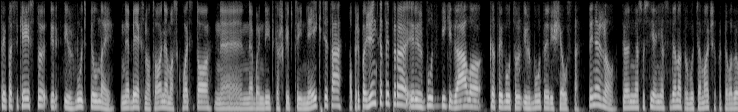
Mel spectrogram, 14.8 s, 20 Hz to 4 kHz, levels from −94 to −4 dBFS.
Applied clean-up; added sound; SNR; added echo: neural mask model DeepFilterNet 3.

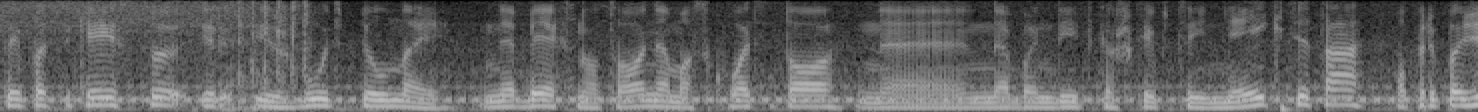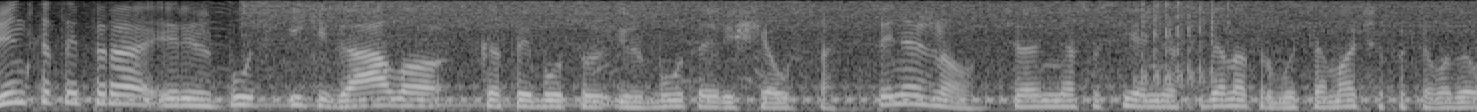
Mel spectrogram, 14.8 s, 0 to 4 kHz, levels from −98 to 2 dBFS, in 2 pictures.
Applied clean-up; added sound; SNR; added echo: none; Tools; 8 dB; none.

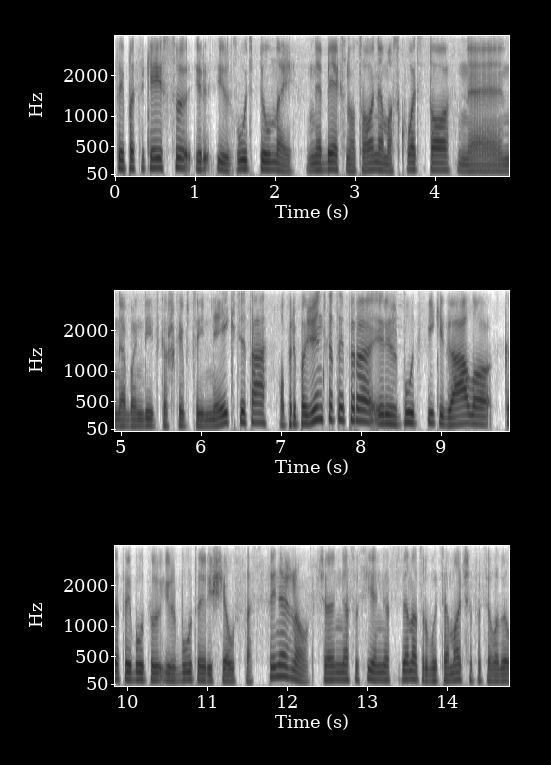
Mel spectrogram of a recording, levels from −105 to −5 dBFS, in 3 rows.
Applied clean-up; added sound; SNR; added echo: neural separator model SepFormer WHAM!.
